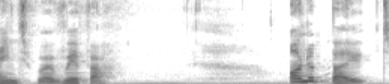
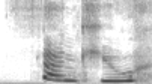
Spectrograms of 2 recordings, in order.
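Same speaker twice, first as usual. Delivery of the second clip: high, loud, whining giraffe; a high plaintive animal voice, much higher and louder; 13 semitones higher, 9 dB louder than usual. Acted. Giraffe complaining to George about its cold neck, high and whiny. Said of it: "said the giraffe".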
